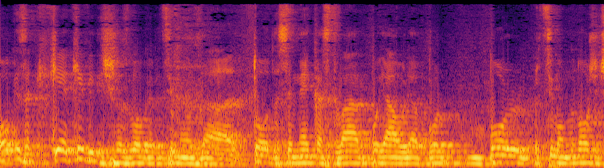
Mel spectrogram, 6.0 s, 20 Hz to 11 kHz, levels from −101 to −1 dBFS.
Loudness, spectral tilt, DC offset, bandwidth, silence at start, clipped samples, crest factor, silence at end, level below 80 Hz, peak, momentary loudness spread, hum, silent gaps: -12 LUFS; -7.5 dB/octave; under 0.1%; 10.5 kHz; 0 s; under 0.1%; 10 dB; 0 s; -34 dBFS; 0 dBFS; 3 LU; none; none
